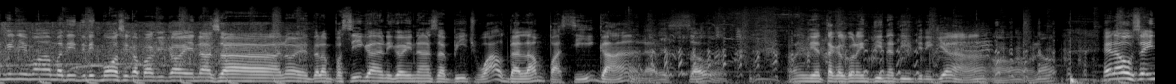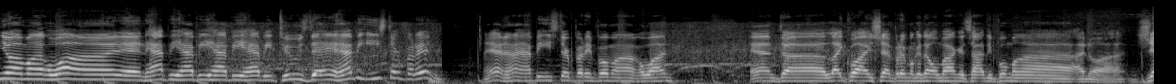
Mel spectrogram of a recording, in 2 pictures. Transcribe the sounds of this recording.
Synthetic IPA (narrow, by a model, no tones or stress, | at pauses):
ɡɪɲojmɐŋamɐd̪id̪ɪnɪɡ̚mokɐs̬ɪkɐbaːɡɪkawɐjnas̬ɐɐno̞ɛd̪ɐlɐmpɐsiːɡɐnɪkaɐjnas̬ɐbit͡ʃwawd̪ɐlɐmpɐ̰siːɡɐ̰nða̰t̪ɪsːowpa̰ːɾaŋhɪnd̪iɐnt̪ɐɡɐlkonɐhɪ̃nd̪inɐd̪id̪ɪnɪɡjanha̰ʔo̰ːʔo̰no | hɛlows̬ɐʔɪɲːo̞ɐŋmɐŋakɐwanɛnd̪hapihap̬ihap̬ihapit̪ʰusd̪ejhapiʔist̪ɛɹpɐɾɪn | ʔɐjanhahap̬iʔiːst̪ɛɹpɐɾɪnpomɐŋakɐwan | ʔɛnd̪alajkwajsʃɛmpɾɛmɐɡɐnd̪aŋʔʊmaːɡɐsɐʔaːt̪ɪnpoŋmɐŋaɐno̞a̰ | d͡ʒ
